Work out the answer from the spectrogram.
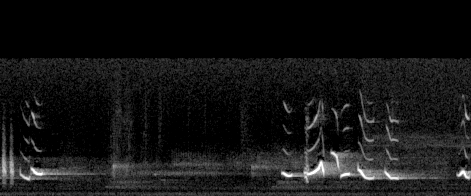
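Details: Baltimore oriole (Icterus galbula) song: a short whistled note opens, then after a pause a run of full, fluty slurred whistles, some swooping upward, delivered in a rapid uneven phrase over low steady background noise.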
